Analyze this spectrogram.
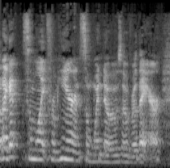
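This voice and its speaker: Noticeable background noise sits behind a woman with a Philadelphia accent whose fairly high voice swings very widely in pitch. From Philadelphia area, US. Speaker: YouTuber, houseplant enthusiast. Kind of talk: home tour vlog. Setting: at home in apartment. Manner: casual, chatty.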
